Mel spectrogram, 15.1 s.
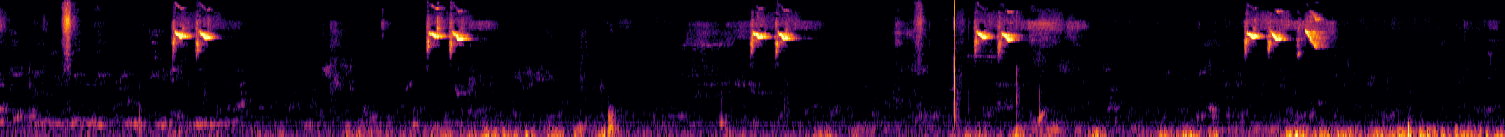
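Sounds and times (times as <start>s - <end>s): small bird chirping: 1.7s - 2.3s, 4.2s - 4.8s, 7.5s - 8.1s, 9.6s - 10.3s, 12.4s - 13.4s.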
